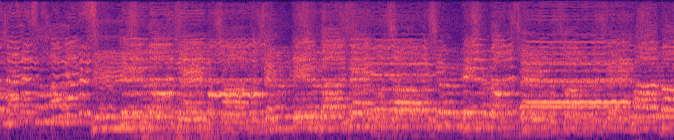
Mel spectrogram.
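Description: Mixed choir of men and women singing in harmony, with long held notes.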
